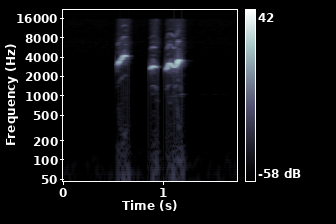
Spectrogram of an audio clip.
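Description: A Black-headed bulbul gives three quick, bright, liquid whistled notes, the last one slurred and longer, against a quiet background.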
